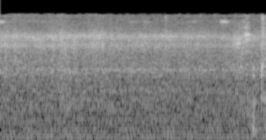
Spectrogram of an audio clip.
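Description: Steady engine hum and road noise heard inside a bus cabin.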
